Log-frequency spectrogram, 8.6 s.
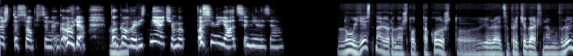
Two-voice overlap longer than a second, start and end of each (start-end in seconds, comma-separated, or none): none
